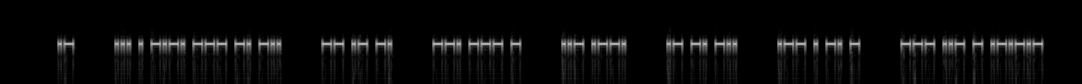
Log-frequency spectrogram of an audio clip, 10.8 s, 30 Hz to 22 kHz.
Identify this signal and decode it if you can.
Morse code, heard as a keyed tone, about 40 wpm, 700 Hz. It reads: A SECOND MAN GOT UP AND WENT OUT.
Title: 2x Word-Spacing - Sentences from Top 300 Words - 40wpm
